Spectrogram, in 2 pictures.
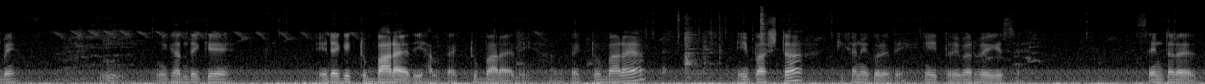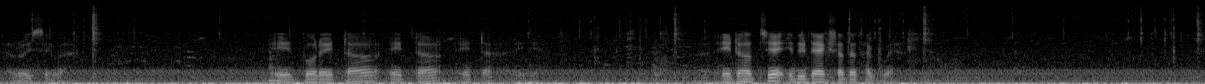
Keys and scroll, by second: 6.8 space, 12.4 ctrl+space, 18.2 ctrl+space, 20.6 ctrl+space, 23.5 ctrl+space.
